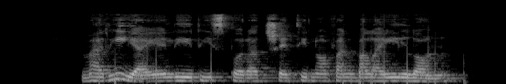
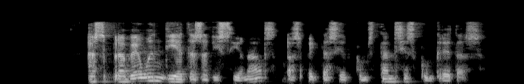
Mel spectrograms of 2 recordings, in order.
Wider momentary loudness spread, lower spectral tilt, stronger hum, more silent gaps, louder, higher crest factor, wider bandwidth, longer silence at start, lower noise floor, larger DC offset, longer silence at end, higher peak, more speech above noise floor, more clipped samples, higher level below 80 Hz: second, 8 LU vs 11 LU; first, -4 dB/octave vs -2 dB/octave; neither; neither; second, -29 LUFS vs -18 LUFS; about the same, 18 dB vs 20 dB; first, 11.5 kHz vs 8.2 kHz; about the same, 0.8 s vs 0.9 s; second, -72 dBFS vs -77 dBFS; neither; about the same, 0.4 s vs 0.4 s; second, -12 dBFS vs 0 dBFS; second, 44 dB vs 58 dB; neither; about the same, -60 dBFS vs -60 dBFS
